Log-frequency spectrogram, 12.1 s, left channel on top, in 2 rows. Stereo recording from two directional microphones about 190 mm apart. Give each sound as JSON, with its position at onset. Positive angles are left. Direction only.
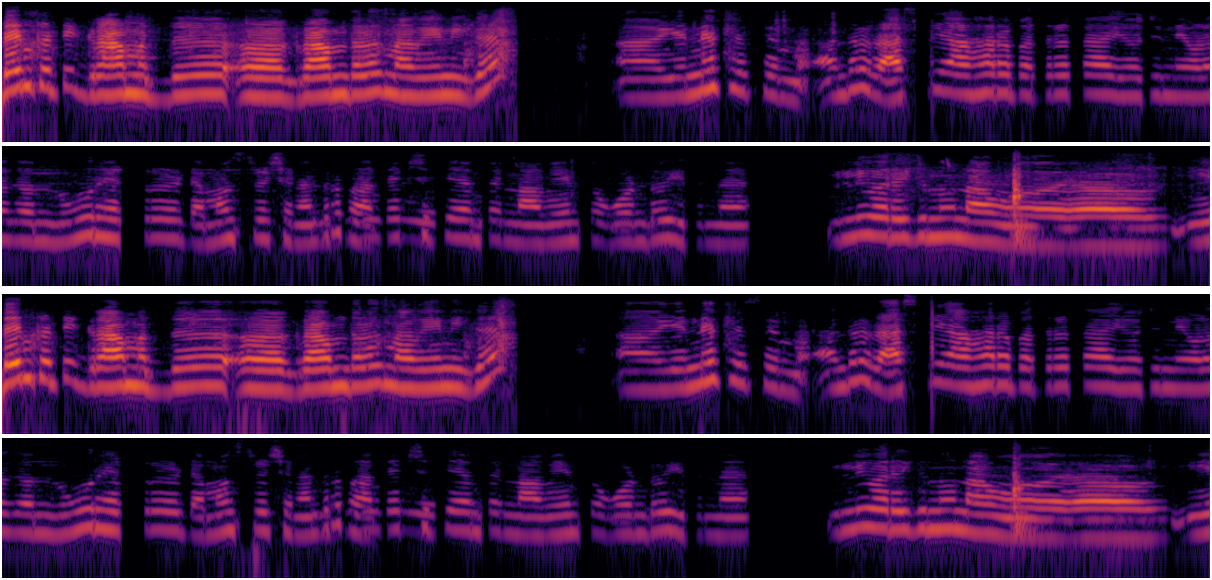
{"t": 0.0, "sound": "speech", "side_deg": -60}
{"t": 2.0, "sound": "a woman's voice", "side_deg": -75}
{"t": 3.7, "sound": "speech", "side_deg": -50}
{"t": 3.9, "sound": "speech", "side_deg": -35}
{"t": 10.9, "sound": "speech", "side_deg": -10}
{"t": 11.2, "sound": "speech", "side_deg": -30}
